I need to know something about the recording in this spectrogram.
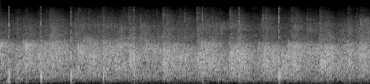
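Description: An audience applauds steadily, a dense wash of many hands clapping at a fairly loud, even level with a few sharper individual claps standing out, and no voices heard.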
